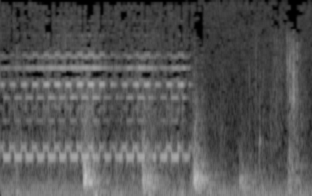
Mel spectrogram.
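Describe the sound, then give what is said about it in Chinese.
A telephone bell rings with a steady, warbling electronic trill that repeats evenly on a fixed pitch, accompanied by a few soft thuds. “突然响起了电话铃声，吓了两个人一跳。”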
